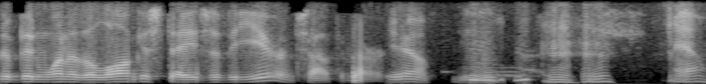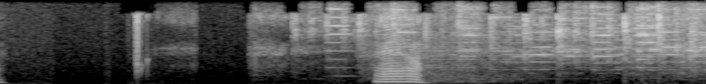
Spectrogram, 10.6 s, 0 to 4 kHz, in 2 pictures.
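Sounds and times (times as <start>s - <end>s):
speech: 0.0s - 5.4s, 8.1s - 8.7s
mobile phone ringtone with bright melodic electronic tune: 7.5s - 10.5s.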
